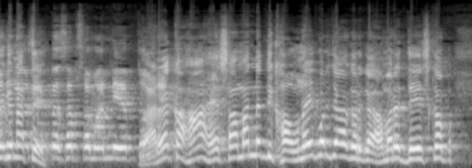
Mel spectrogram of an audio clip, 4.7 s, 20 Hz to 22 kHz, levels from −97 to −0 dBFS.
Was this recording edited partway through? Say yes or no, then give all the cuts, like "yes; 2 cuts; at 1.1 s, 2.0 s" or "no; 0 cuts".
no; 0 cuts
